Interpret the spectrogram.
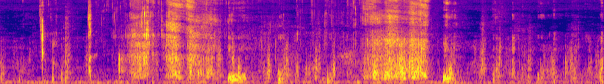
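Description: A person chewing and crunching mouthfuls of omelet curry close to the microphone, with wet mouth clicks and smacks. The chewing gets louder for a moment about one and a half seconds in and again about four seconds in.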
